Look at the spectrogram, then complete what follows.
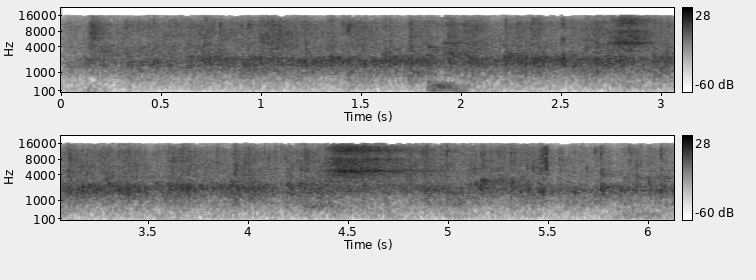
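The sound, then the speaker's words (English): Steady applause from a sizable crowd fills the space, a dense, even wash of clapping that holds at the same loudness for several seconds without any talking. “Hey, let's give them a hand.”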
